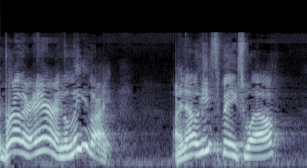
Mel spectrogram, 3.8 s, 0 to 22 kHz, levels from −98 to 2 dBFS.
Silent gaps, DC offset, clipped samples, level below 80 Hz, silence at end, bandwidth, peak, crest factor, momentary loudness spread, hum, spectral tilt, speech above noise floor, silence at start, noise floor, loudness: none; under 0.1%; under 0.1%; -50 dBFS; 0.35 s; 11 kHz; -4 dBFS; 14 dB; 7 LU; none; -5.5 dB/octave; 34 dB; 0 s; -50 dBFS; -16 LUFS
